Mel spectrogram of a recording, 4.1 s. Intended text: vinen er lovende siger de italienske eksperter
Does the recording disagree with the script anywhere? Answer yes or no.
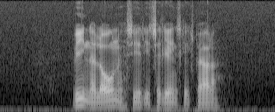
no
